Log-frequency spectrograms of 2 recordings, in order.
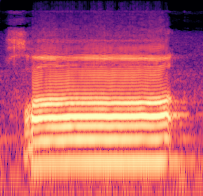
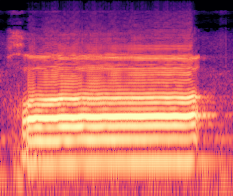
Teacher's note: اب دیکھیے اس حرف کے اوپر ایک نقطہ ہے اور اسے کہتے ہیں خاء۔ یہ ایک موٹا یعنی پر پڑھا جانے والا حرف ہے۔ اسے حلق کے اوپر والے حصے سے پڑھیں گے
